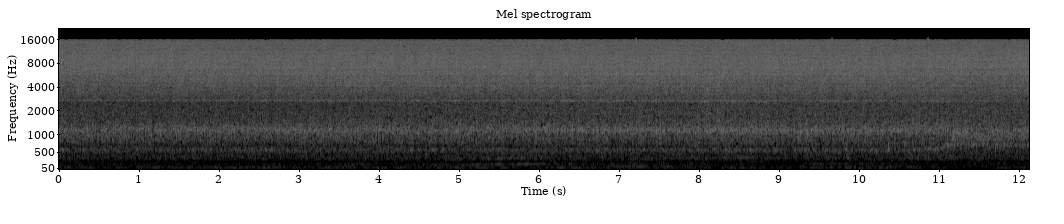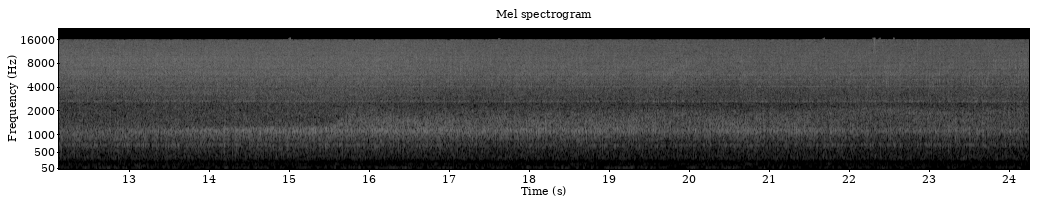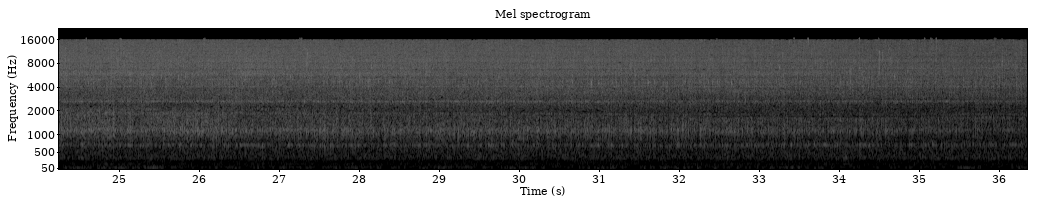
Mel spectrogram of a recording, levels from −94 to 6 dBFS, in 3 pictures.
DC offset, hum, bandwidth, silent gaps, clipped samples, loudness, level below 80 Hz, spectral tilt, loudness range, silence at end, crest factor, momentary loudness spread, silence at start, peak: under 0.1%; none; 16 kHz; none; under 0.1%; -36 LUFS; under -90 dBFS; 5.5 dB/octave; 4 LU; 0 s; 20 dB; 5 LU; 0 s; -20 dBFS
